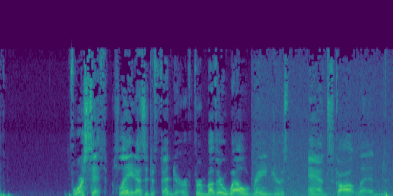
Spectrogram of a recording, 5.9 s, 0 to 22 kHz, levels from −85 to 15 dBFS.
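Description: Nothing here points to a system fault: the room's own background noise swells by about 19 dB from around 4 s, but it still sits about 23 dB beneath the speech and belongs to the space the microphone was in rather than to anything going wrong.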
